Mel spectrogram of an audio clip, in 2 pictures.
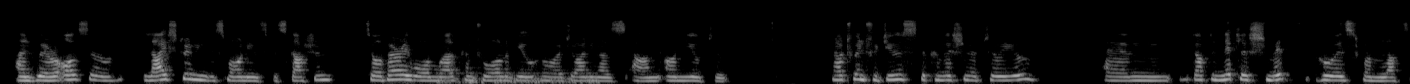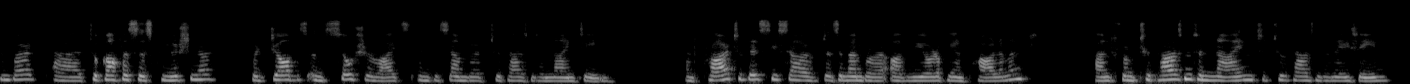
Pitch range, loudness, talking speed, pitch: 170-210 Hz, -33 LUFS, 150 wpm, 185 Hz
